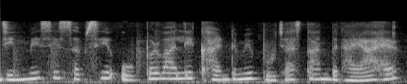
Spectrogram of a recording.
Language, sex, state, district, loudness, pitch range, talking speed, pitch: Hindi, female, Sikkim, Gangtok, -16 LUFS, 215-265 Hz, 160 wpm, 240 Hz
